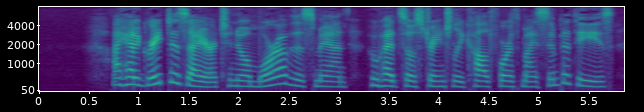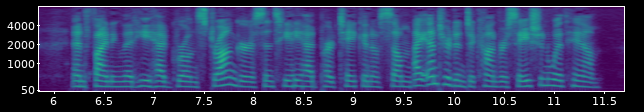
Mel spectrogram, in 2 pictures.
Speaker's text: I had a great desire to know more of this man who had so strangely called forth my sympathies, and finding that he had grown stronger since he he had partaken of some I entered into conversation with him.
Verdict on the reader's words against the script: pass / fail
pass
